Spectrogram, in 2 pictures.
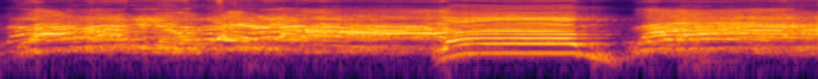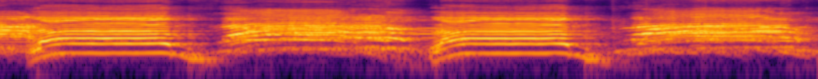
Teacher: জিব্বার আগার কিনারা সামনের উপরে দাঁতের মারির সঙ্গে লাগিয়ে জোরে লাম হরফটি উচ্চারিত হয় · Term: 8 নম্বর মাখরাজ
